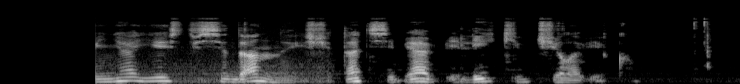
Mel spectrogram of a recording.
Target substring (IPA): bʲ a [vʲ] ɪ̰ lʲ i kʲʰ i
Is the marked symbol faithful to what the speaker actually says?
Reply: yes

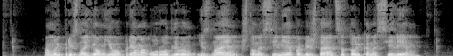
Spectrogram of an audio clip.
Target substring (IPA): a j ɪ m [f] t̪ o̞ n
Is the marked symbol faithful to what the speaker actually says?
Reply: no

